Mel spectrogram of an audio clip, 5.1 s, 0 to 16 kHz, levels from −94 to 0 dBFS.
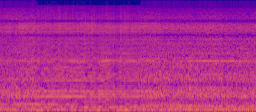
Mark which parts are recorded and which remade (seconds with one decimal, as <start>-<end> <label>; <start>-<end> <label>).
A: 0.0-0.7 recorded; 0.7-2.8 remade; 2.8-5.1 recorded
